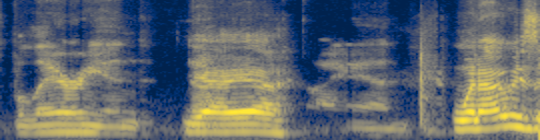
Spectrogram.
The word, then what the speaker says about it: Beleriand: I was reading the Silmarillion, I called Beleriand Beleriand. Why wouldn't I? You know Put what I mean? emphasis on the wrong syllable.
